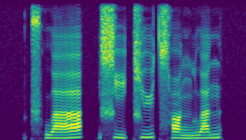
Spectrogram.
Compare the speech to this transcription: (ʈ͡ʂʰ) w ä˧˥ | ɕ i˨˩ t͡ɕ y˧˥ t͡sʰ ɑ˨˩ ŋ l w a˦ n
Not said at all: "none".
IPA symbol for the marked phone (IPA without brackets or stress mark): ʈ͡ʂʰ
